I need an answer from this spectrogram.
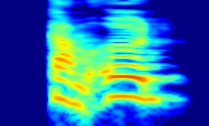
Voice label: "cam on", fast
